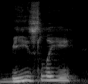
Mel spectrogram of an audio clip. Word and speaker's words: Bisley: busily of old and i've also heard it pronounced beasley i don't know which one is more correct but i i pronounce it bisley anyway this has to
